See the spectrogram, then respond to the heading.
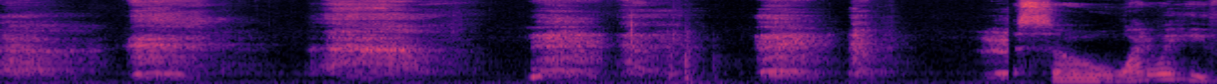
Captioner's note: screaming; crying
